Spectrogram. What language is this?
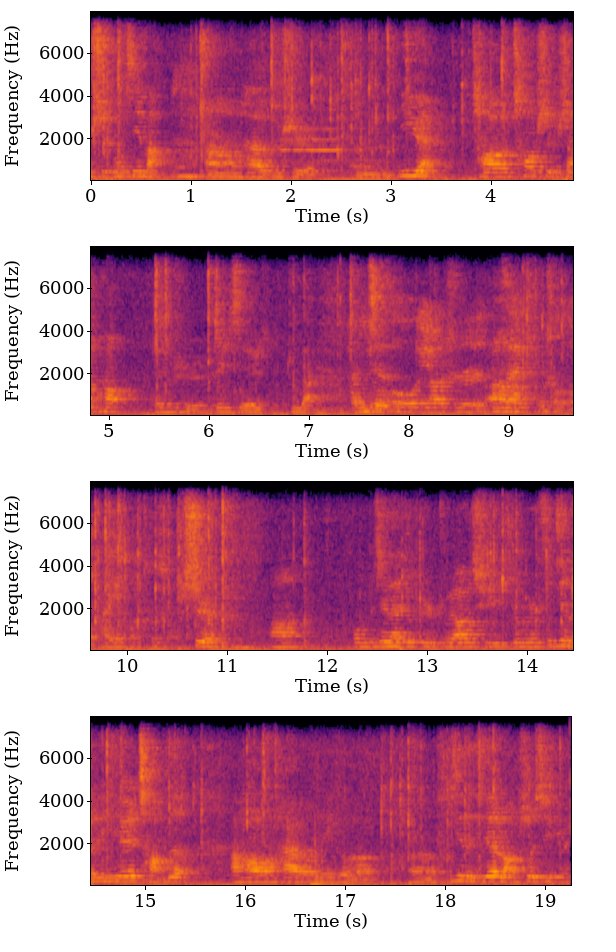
Chinese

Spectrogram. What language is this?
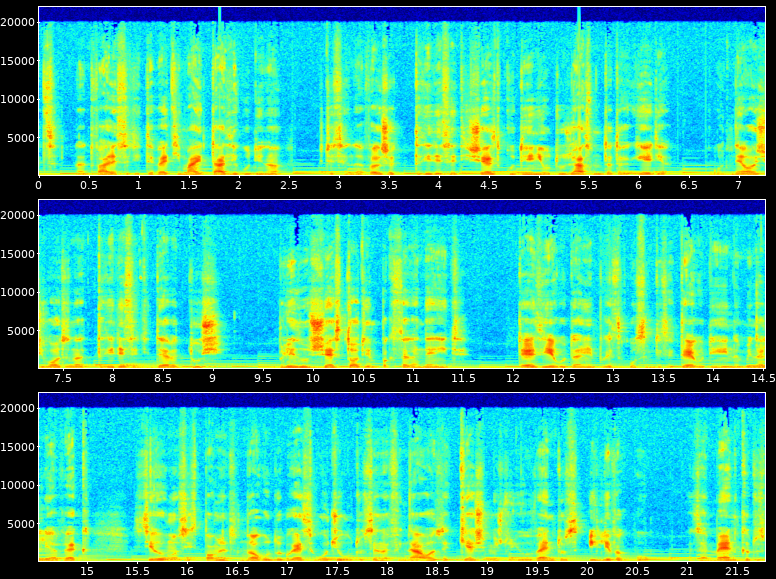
Bulgarian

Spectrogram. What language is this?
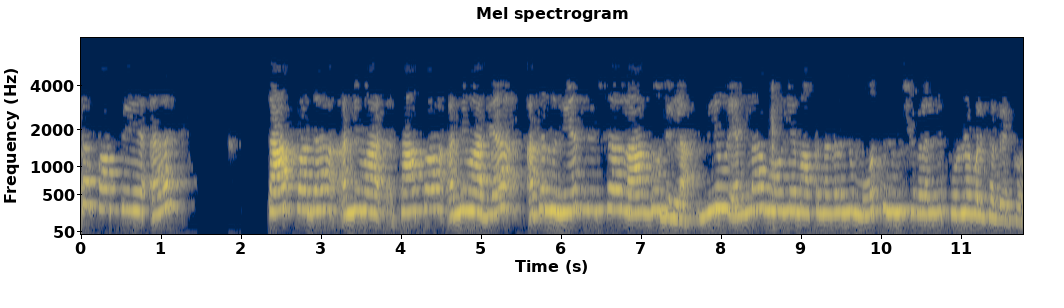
Kannada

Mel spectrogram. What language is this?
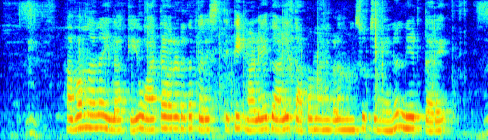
Kannada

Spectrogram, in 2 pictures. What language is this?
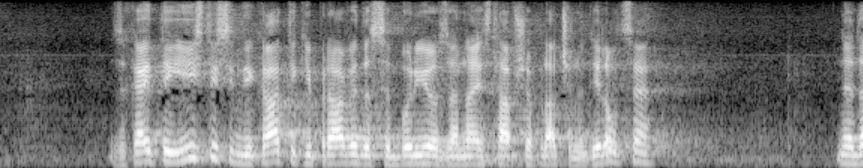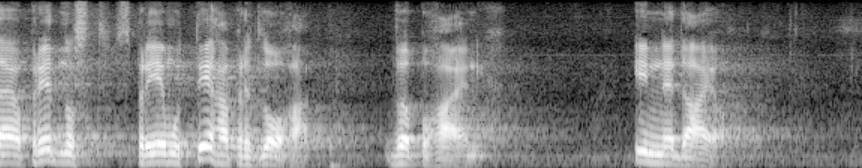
Slovenian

